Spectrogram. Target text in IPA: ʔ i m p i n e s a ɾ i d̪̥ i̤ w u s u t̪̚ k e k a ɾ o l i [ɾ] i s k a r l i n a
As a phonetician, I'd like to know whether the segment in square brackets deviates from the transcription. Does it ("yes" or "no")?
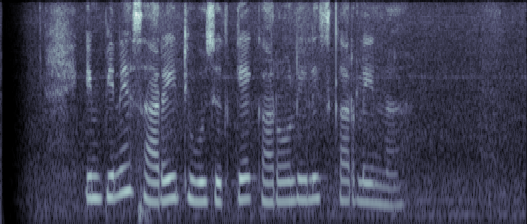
yes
